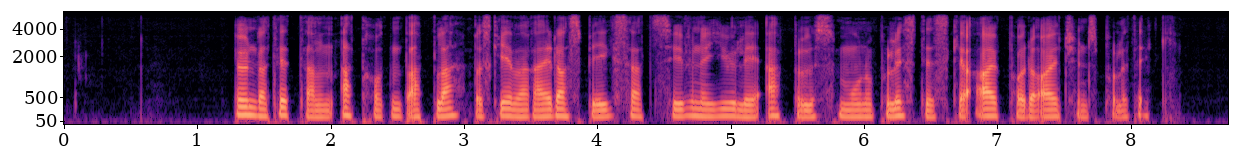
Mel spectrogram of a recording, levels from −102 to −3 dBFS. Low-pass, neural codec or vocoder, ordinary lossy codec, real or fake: 5.4 kHz; codec, 16 kHz, 16 kbps, FreqCodec, larger model; none; fake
